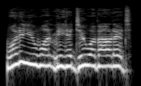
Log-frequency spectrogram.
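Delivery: frustrated shout; yelling back. A narrator's reading. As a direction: yell it back at her. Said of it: "he yells back".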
